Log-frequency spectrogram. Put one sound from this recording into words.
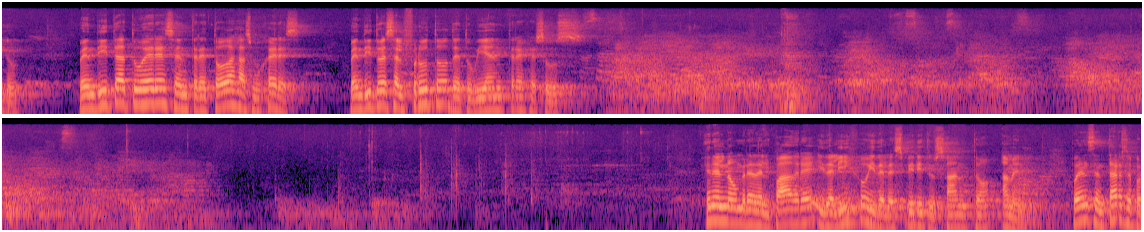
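A middle-aged man speaks calmly into a microphone, amplified through loudspeakers.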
